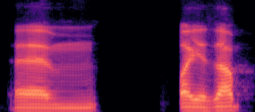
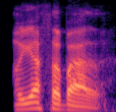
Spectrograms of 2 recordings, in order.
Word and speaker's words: Oyarzabal: Oyazab, was it how you pronounce it? Oyazabal? Oyazabal? Oyarzabal. Right.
